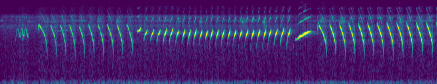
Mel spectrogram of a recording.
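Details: Canary training song with long rolling phrases: a steady rapid trill of repeated notes, a brief rising whistle near the middle, then another fast even series of repeated high notes over faint low background noise.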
